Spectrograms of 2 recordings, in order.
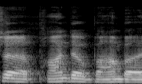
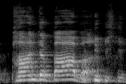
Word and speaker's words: Ponda Baba: I search Pondo Bamba and I'm just getting Mambo number 5. I think these are CPAP machines. Ponda. Sounds like you're just like mispronouncing panda. Ponda Baba.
